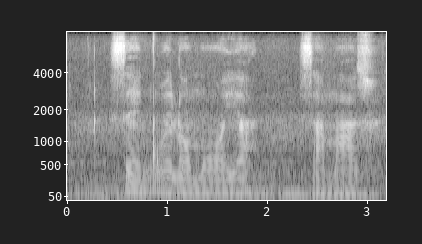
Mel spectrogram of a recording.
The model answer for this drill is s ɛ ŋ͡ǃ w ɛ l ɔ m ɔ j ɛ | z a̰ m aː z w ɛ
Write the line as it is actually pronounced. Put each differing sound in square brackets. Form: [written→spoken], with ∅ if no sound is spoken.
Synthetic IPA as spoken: s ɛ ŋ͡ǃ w ɛ l ɔ m ɔ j [ɛ→a] | [z→s] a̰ m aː z w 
